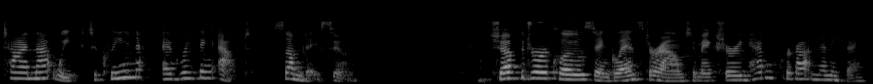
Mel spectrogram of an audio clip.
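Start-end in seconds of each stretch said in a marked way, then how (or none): none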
